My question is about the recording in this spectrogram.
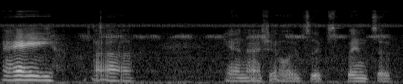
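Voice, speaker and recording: Speaking slowly in a low, gravelly voice heavy with fry, this livestream host from Tennessee, United States, has a folksy Appalachian accent. She chats casually in a plain, rambling, rural manner, and faint background noise can be heard on the recording.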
